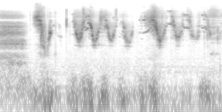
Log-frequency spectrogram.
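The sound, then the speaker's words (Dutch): A voice imitates a small bird passing by with quick, high chirps, about a dozen in two rapid bursts, moderately loud, with no speech. “En dat, dat dat dan een vogeltje is wat voorbij komt.”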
